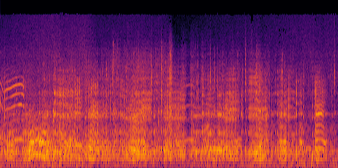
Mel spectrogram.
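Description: cormorants croaking

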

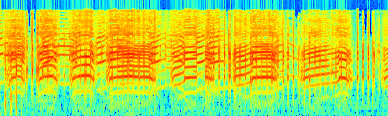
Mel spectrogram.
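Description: house finch singing

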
